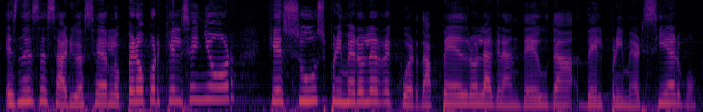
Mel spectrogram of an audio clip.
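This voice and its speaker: A woman's voice: sits high, normal speed, fairly bright tone. A woman preacher giving a sermon, telling a parable and acting out its dialogue, and calling on the congregation to repeat after her. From Colombia. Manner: storytelling, acts out the dialogue of the parable. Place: church hall. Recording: hall reverb in a church.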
